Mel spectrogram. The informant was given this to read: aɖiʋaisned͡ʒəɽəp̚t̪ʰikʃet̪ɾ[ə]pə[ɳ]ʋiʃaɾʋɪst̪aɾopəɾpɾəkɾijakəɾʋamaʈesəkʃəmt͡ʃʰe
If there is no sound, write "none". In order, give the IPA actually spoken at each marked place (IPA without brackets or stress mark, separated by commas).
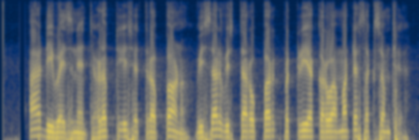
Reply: ə, ɳ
